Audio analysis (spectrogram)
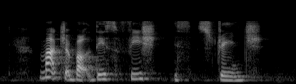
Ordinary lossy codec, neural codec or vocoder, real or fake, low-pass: none; none; real; none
